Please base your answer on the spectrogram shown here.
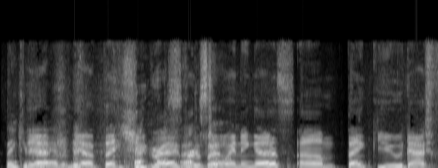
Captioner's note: laughing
